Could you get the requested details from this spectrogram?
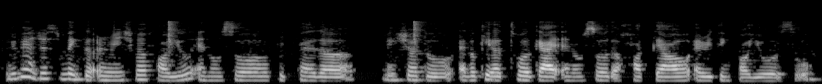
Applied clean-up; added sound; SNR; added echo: classical method spectral subtraction.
